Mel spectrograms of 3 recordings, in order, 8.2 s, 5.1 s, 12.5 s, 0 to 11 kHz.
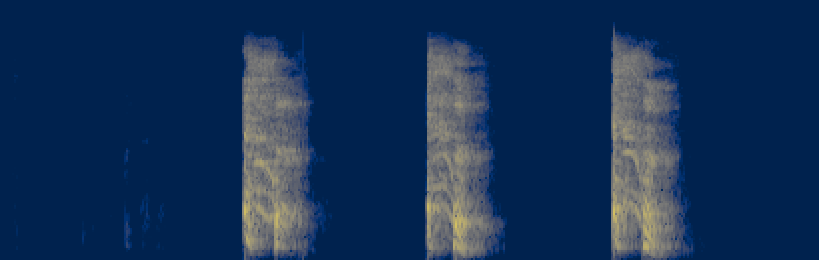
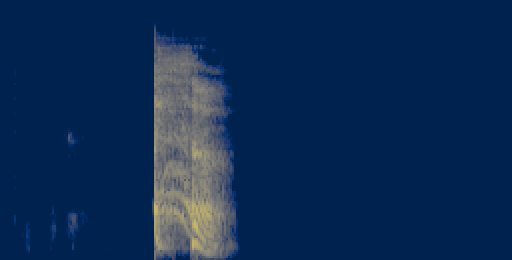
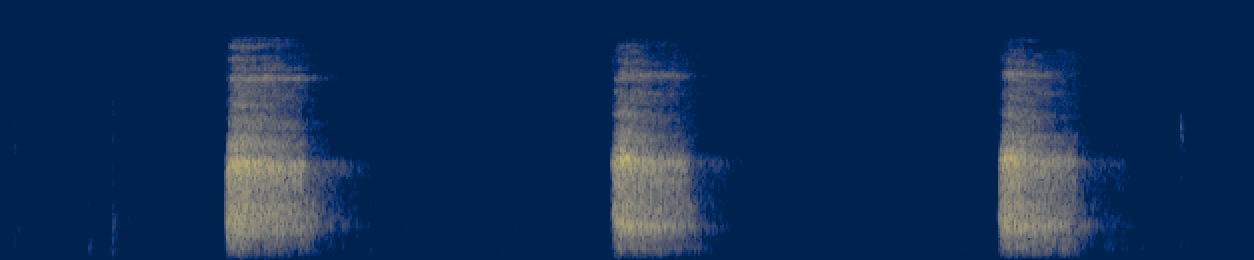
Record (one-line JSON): {"three_cough_length": "8.2 s", "three_cough_amplitude": 28501, "three_cough_signal_mean_std_ratio": 0.3, "cough_length": "5.1 s", "cough_amplitude": 32401, "cough_signal_mean_std_ratio": 0.24, "exhalation_length": "12.5 s", "exhalation_amplitude": 20394, "exhalation_signal_mean_std_ratio": 0.3, "survey_phase": "beta (2021-08-13 to 2022-03-07)", "age": "65+", "gender": "Male", "wearing_mask": "No", "symptom_none": true, "smoker_status": "Ex-smoker", "respiratory_condition_asthma": false, "respiratory_condition_other": false, "recruitment_source": "REACT", "submission_delay": "2 days", "covid_test_result": "Negative", "covid_test_method": "RT-qPCR", "influenza_a_test_result": "Negative", "influenza_b_test_result": "Negative"}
